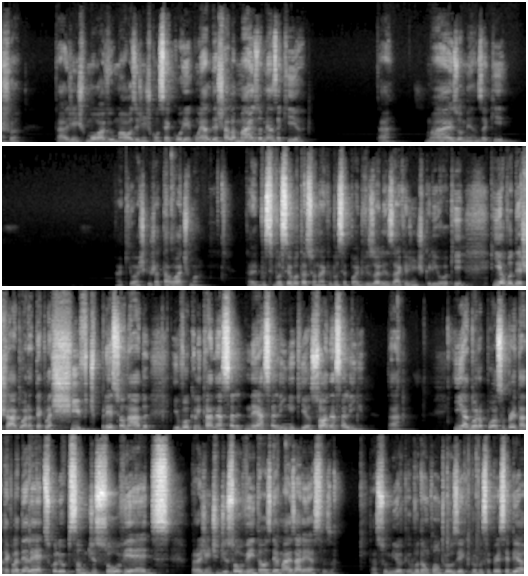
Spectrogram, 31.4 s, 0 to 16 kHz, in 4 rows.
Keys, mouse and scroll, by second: 10.7-11.1 scroll down 4, 11.1 scroll up 1, 11.2 middle click, 12.1 scroll up 2, 12.4-15.4 middle drag, 15.5 scroll up 1, 15.7-18.7 middle drag, 19.0-21.3 scroll up 1, 21.5 shift+click, 22.3 scroll down 1, 22.4-24.0 middle drag, 24.0 Delete, 28.5 scroll down 1, 28.6-30.7 middle drag, 30.7 ctrl+z.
